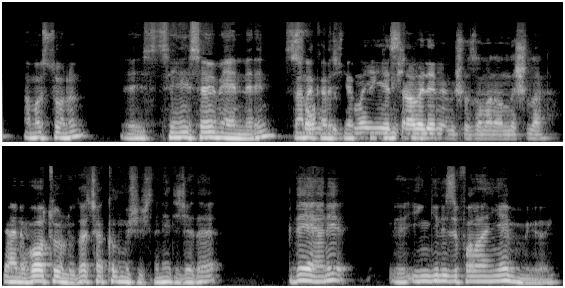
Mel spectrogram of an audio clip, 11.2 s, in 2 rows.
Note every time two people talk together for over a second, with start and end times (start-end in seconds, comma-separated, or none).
2.9-4.3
